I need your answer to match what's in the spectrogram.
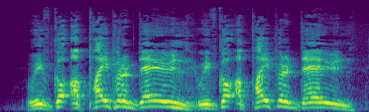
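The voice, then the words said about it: Put-on Scottish accent. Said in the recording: “Can you do a Scottish accent?”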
